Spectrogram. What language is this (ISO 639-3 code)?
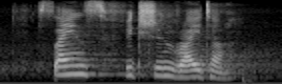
ven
